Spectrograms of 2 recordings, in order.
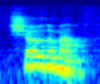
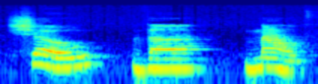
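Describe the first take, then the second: First: The phrase is said quickly, at natural speed. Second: The phrase is said slowly and carefully. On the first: "Now at a natural speed" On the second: "Let's say it slow at first"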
